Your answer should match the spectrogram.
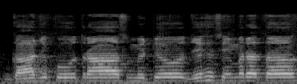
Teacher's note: ਗਜ ਪੋਲਾ ਹੀ ਬੋਲਣਾ ਹੈ, ਹਾਥੀ ਦਾ ਵਾਚਕ ਹੈ, ਗੱਜ ਨਹੀਂ ਕਹਿਣਾ ਹੈ।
